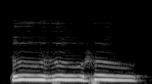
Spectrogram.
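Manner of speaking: high, loud, drawn-out boo-hoo wail; child's crying. Acted.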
